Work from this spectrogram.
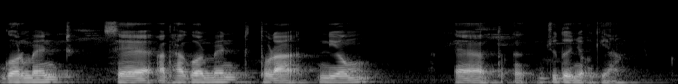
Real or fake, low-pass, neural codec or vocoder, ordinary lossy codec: real; none; none; none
